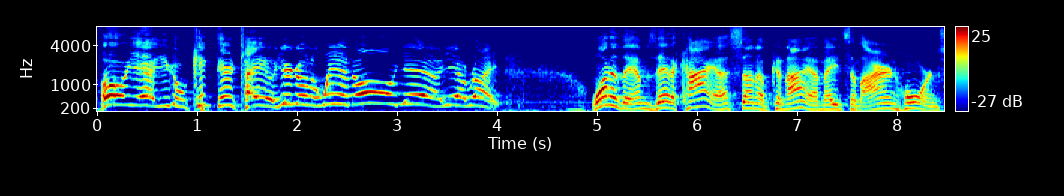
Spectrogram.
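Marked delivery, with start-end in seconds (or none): 0.0-4.0 high, hyped-up fake cheering; mock false prophets. Bad prophets promising the king a win, mock cheering. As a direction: cheer them on with sarcastic overkill. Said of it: "all the prophets were prophesying, all the bad ones".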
